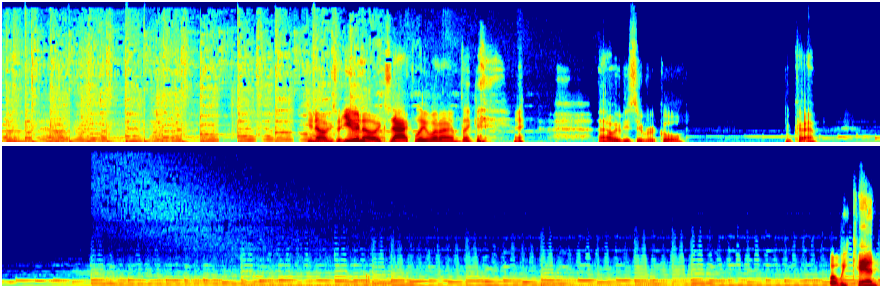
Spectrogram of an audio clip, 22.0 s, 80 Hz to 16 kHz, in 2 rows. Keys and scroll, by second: 3.1 shift+f, 3.4 shift+f, 8.6 shift+f.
